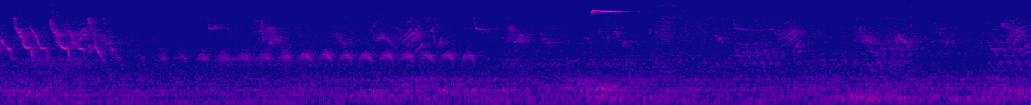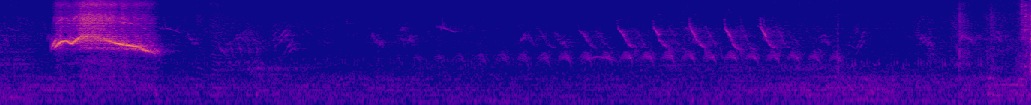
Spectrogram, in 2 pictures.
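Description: Wild songbirds: a fast, dry trill twice, with scattered short chirps between. One loud, brief sound with a sliding pitch about seven seconds in.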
